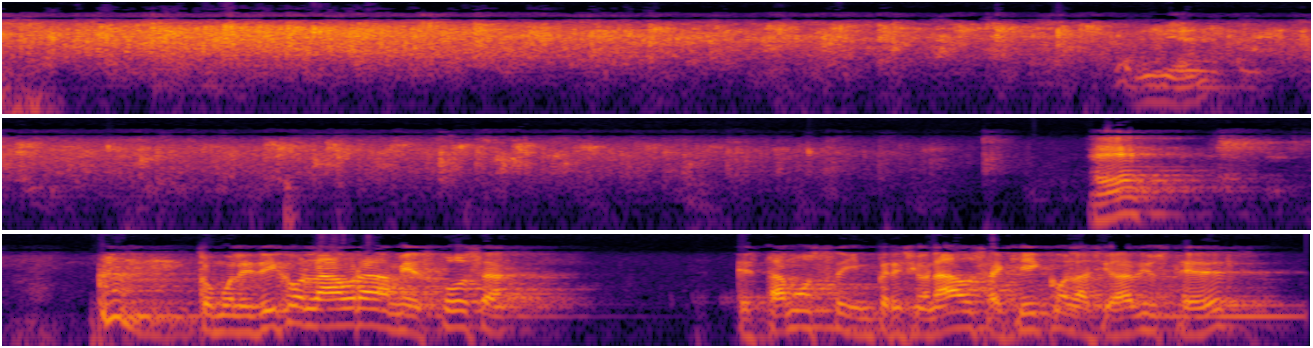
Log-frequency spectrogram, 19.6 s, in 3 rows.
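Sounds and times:
crowd applauding: 0.0 - 11.5
speech: 5.7 - 6.4, 12.0 - 12.5, 14.2 - 15.8, 16.8 - 19.4.

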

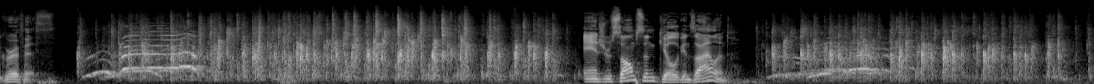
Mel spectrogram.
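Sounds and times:
speech: 0.0 - 0.6, 5.8 - 7.4
high whistle or whooping cheer: 0.8 - 2.1, 7.7 - 9.3
audience applause: 0.8 - 5.8, 7.6 - 10.9.

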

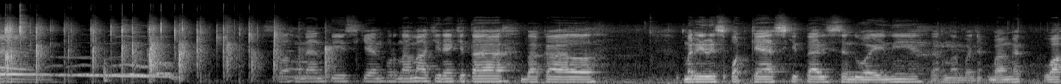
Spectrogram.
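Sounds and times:
hand clapping from several people: 0.0 - 3.6
speech: 3.2 - 6.1, 6.8 - 10.6.

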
